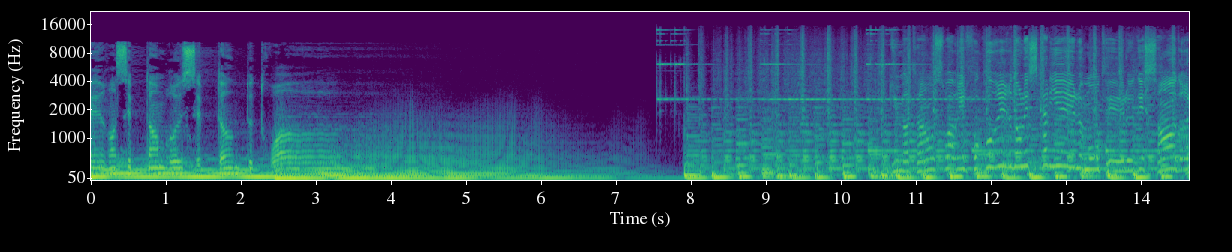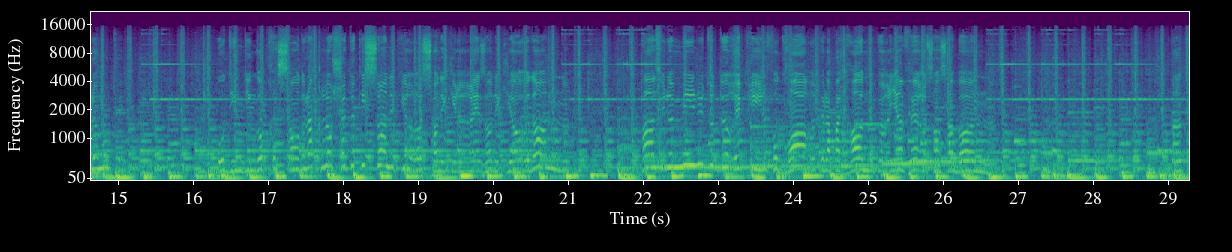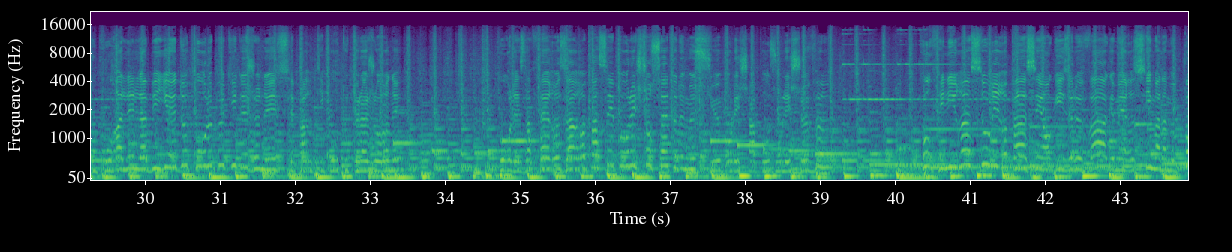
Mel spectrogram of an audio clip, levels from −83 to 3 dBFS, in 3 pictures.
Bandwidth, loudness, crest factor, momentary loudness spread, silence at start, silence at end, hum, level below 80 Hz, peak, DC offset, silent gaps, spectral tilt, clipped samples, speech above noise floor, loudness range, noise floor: 16 kHz; -16 LUFS; 14 dB; 6 LU; 0 s; 0 s; none; -22 dBFS; -2 dBFS; under 0.1%; none; -5 dB/octave; under 0.1%; 21 dB; 5 LU; -35 dBFS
